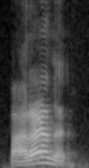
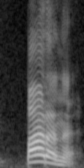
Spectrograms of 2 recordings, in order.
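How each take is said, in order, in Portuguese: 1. A tônica é a sílaba do meio. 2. A tônica é a primeira sílaba. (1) "Se forte fosse o Ra" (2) "Se fosse o Pá"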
